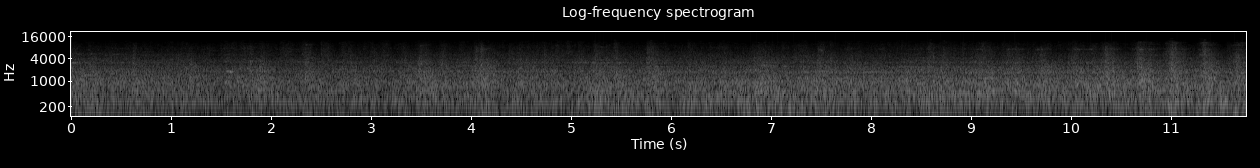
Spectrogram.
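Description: Car-carrier freight wagons loaded with vans rolling past on the rails: a steady rumble of wheels on track, with sharp wheel clicks that come more often near the end.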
